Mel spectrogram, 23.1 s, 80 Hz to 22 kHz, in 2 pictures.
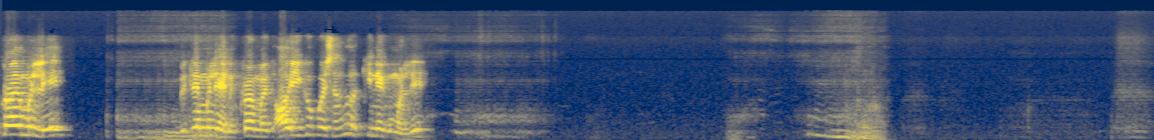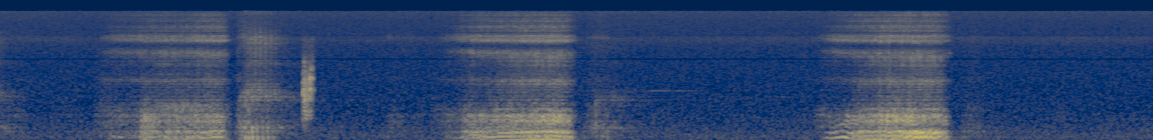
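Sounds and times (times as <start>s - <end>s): faint snoring: 1.0s - 2.0s, 4.3s - 5.6s, 7.2s - 9.1s, 12.5s - 14.6s, 15.9s - 17.4s, 19.7s - 21.1s.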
